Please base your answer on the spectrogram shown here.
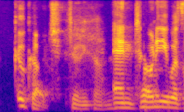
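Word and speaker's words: Kukoč: Kukoc.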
